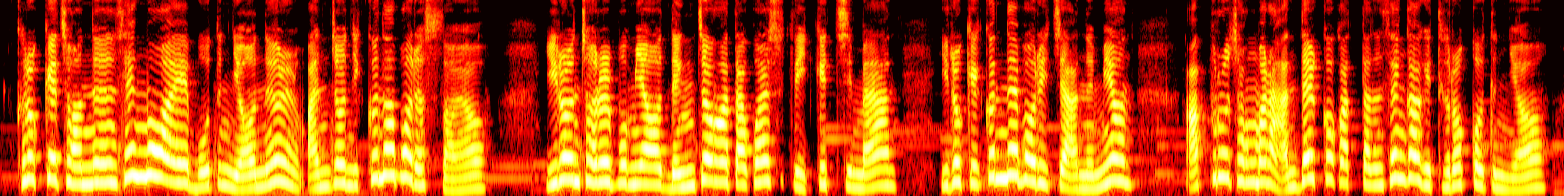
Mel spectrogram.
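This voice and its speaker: A woman reads a first-person story in a high, bright-sounding voice. Her delivery is even and measured. Soft music plays faintly underneath. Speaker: narrator.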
